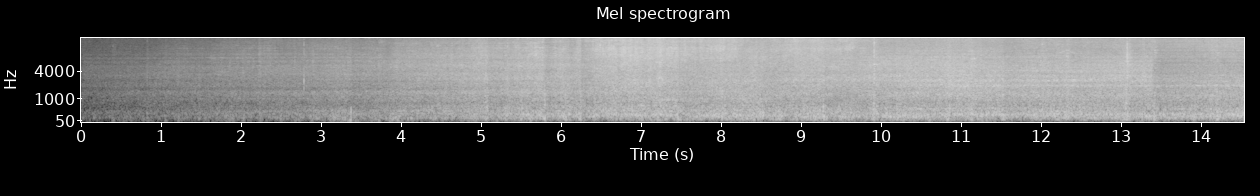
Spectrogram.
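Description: Passenger train coming in along a platform: the sound grows over the first several seconds as the locomotive nears, then holds as a steady, loud rumble of old passenger coaches rolling past close by.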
